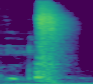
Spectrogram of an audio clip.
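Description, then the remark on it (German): A single short, sharp sneeze from a dog, a quick breathy burst, over faint background murmur. “Gesundheit. Gesundheit.”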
